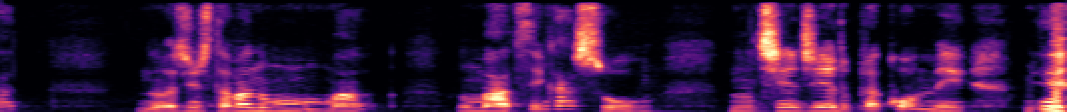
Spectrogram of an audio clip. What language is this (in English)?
Portuguese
